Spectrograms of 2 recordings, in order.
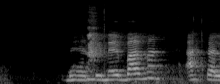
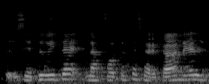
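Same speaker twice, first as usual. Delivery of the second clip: ordinary talk, nothing marked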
